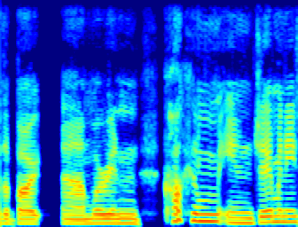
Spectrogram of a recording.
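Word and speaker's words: Cochem: Um, we're in Cockum in Germany. C O C H E M is how it's spelled.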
